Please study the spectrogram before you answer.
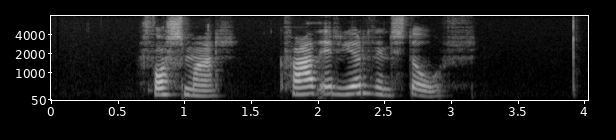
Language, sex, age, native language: Icelandic, female, 13, Icelandic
